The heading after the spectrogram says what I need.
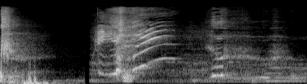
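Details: A sharp burst of air and voice, a single sneeze, followed by brief vocal sounds over light background music; comedic sneeze compilation.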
